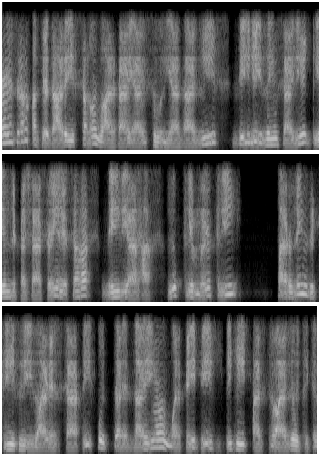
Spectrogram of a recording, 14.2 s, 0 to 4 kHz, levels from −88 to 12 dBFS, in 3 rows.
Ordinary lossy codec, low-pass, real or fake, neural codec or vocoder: none; 3.6 kHz; fake; codec, 16 kHz, 0.5 kbps, FreqCodec, smaller model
